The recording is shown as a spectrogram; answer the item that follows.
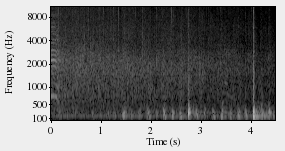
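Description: A live band softly starting the intro of a song: scattered low notes begin about a second and a half in and come more often toward the end, over a steady low amplifier hum. A short rising-and-falling call comes at the very start.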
